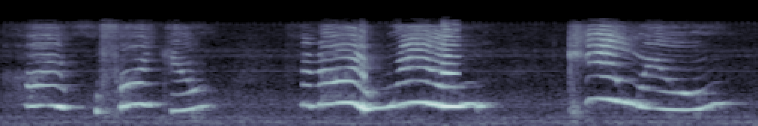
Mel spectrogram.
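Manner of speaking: highest possible top-of-range pitch, very slow. Repeating the line once more, pushing the voice as high as possible. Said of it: "That's as high as I can go".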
